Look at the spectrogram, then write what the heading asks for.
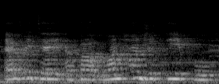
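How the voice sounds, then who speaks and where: A woman reading a formal documentary narration in an even manner. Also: a little high, normal speed, lo-fi sound, soft background music. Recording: video played in an echoey hall, heard from far off.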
